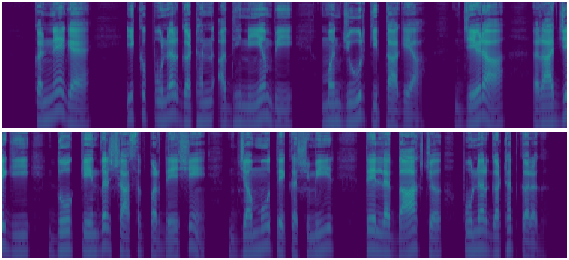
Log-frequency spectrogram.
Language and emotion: Dogri, neutral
